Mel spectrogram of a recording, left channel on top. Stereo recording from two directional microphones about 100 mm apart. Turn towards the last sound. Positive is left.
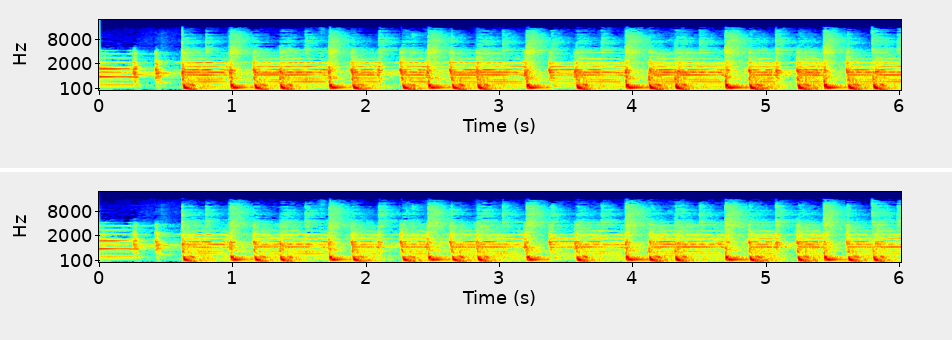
turn(degrees=30)  # may be behind; listen again after turning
